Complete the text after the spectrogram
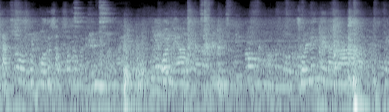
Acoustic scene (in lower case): cafe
